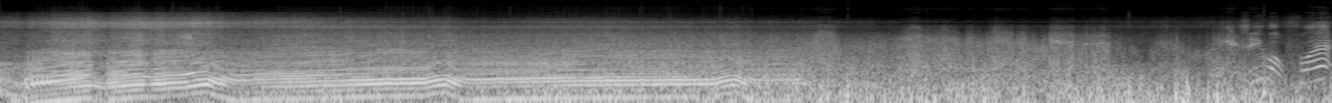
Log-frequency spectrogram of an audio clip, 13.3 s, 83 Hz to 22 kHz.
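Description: A tuned Honda 650L motorcycle engine revs hard on a dyno, its pitch climbing repeatedly in rising sweeps before settling into a loud, sustained, rough roar with heavy wind-like noise.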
